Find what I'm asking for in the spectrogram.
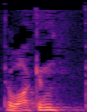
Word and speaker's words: Tawakoni: Tawakoni. – Tawakoni.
